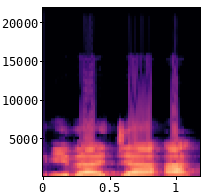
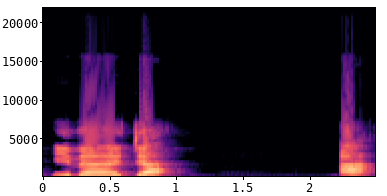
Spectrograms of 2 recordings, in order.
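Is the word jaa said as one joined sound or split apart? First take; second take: joined; split. First: The word jaa is said as one joined sound. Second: The word jaa is split into two parts. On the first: The speaker calls it right. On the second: The speaker calls it wrong.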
